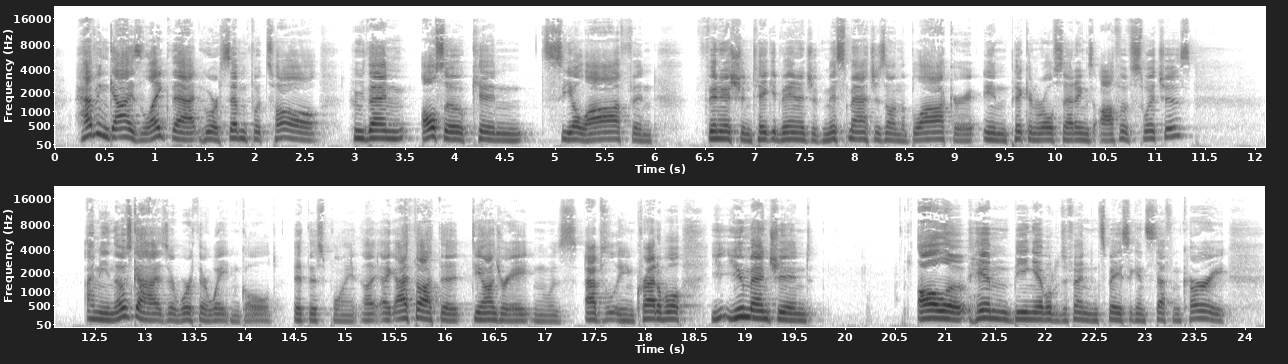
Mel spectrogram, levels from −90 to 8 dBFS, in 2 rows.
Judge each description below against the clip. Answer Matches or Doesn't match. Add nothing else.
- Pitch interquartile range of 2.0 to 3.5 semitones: Matches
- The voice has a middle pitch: Matches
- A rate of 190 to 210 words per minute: Doesn't match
